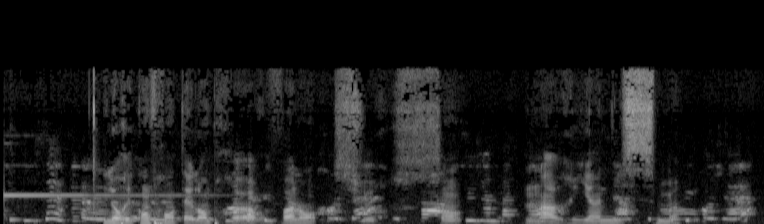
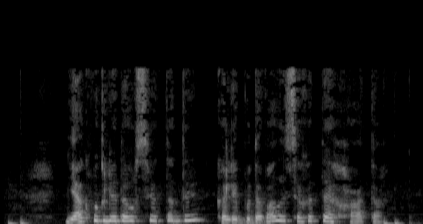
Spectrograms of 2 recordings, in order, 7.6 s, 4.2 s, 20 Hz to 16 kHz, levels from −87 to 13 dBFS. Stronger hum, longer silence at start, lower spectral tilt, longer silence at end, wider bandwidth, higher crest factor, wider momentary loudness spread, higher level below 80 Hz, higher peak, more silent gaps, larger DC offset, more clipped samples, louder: neither; about the same, 0.05 s vs 0.1 s; second, -3 dB/octave vs -5 dB/octave; about the same, 0.1 s vs 0.2 s; about the same, 11.5 kHz vs 11.5 kHz; about the same, 22 dB vs 18 dB; second, 13 LU vs 16 LU; about the same, -48 dBFS vs -50 dBFS; first, -6 dBFS vs -12 dBFS; neither; neither; neither; first, -27 LUFS vs -30 LUFS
